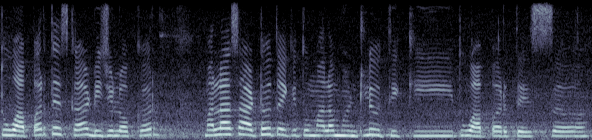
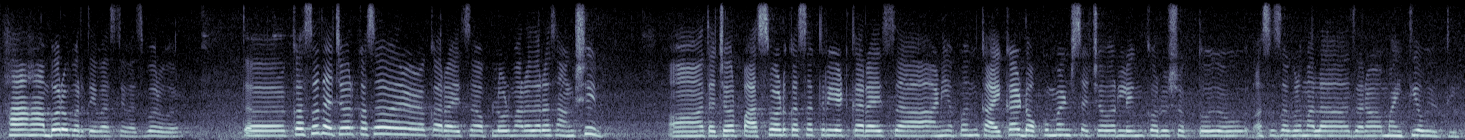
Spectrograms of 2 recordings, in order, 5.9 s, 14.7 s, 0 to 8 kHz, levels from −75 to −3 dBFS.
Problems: none marked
